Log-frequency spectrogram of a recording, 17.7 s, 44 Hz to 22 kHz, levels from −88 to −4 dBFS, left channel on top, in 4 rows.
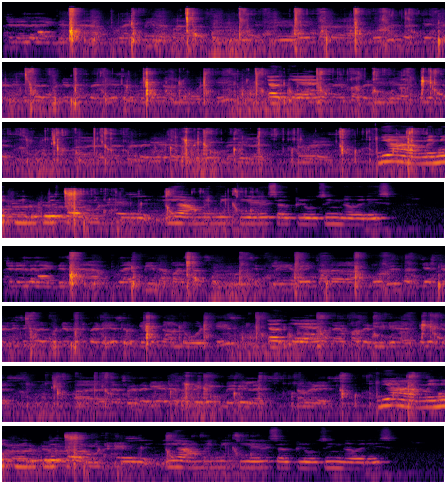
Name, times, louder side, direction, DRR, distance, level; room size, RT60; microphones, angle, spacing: voice 1, 0.0-6.8 7.3-9.1 9.6-12.3 13.2-14.7, right 2 dB, 50° right, 3.3 m, -45 dB
sound 1, 0.6-15.9, left 7 dB, 80° left, 0.6 m, -37 dB
voice 2, 7.1-7.6 12.6-14.1 14.4-17.2, left 3 dB, 50° left, 1.1 m, -35 dB
8.8 x 4.5 x 3.1 m
head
